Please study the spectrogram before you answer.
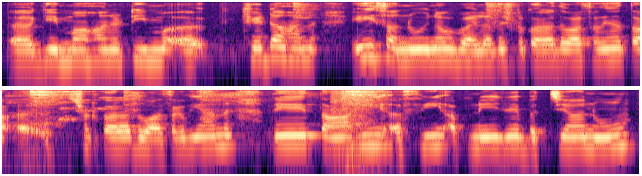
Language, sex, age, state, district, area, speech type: Punjabi, female, 30-45, Punjab, Mohali, urban, spontaneous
